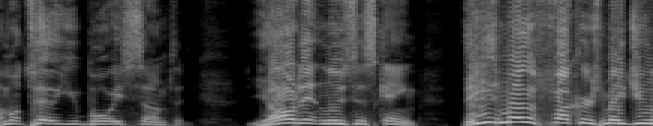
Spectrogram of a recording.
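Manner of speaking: angry yelling. Retelling how Dad yelled at the boys after a lost game: imitating Dad screaming. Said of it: "screaming at those guys".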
